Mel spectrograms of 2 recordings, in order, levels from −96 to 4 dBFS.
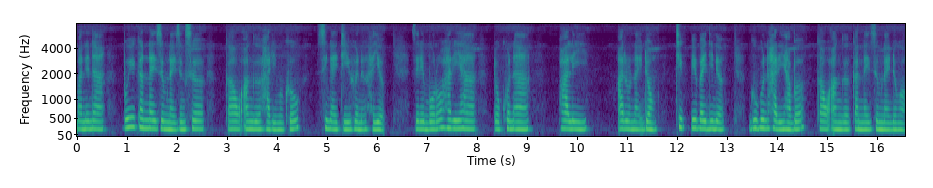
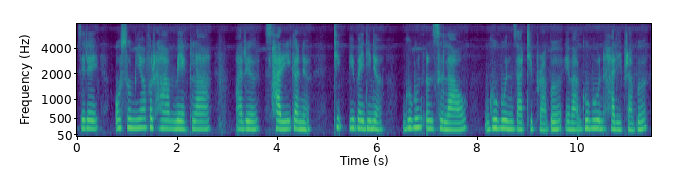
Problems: none marked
